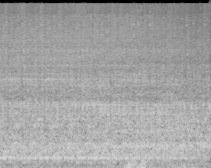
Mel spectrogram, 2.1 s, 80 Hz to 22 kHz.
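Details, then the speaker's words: Land Rover TDV8 diesel idling just after an oil and filter change: an even, smooth V8 idle with a steady low rumble and no knock or tick. Sounds normal. "listen for any strange noises but at the moment it sounded exactly how tdv8 should"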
